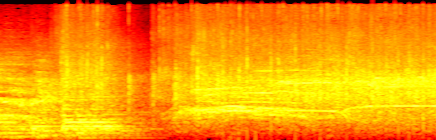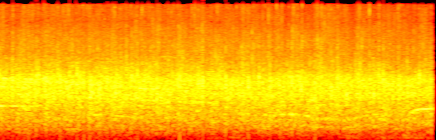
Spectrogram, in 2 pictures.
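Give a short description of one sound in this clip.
A large group of children claps loudly in an echoing hall.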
